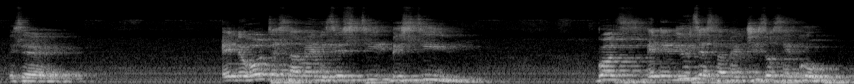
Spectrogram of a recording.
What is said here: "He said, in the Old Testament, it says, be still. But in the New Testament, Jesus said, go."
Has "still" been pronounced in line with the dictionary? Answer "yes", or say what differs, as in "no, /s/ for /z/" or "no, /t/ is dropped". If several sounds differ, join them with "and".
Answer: no, /n/ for /l/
